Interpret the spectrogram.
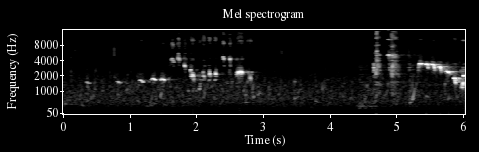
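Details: White-rumped shama song meant to teach songbirds: soft whistles building into fast chirping phrases, a pause, then loud harsh notes and a falling whistle.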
